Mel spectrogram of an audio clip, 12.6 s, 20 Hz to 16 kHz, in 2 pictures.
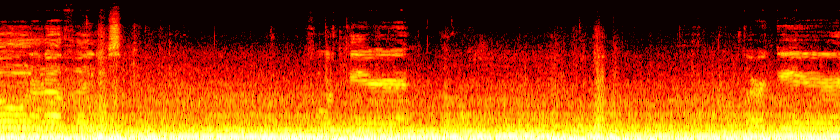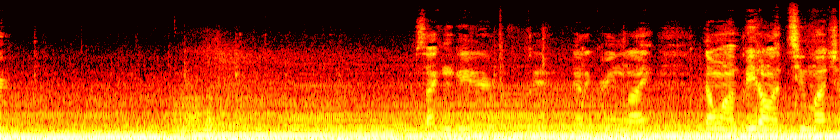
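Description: Volkswagen Golf R Mk8 with a 4-inch DBV2 downpipe, cruising near 60 mph after a downshift, giving a steady deep exhaust drone and engine rumble that swells slightly midway, heard up close from inside the cabin under continuous talking.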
